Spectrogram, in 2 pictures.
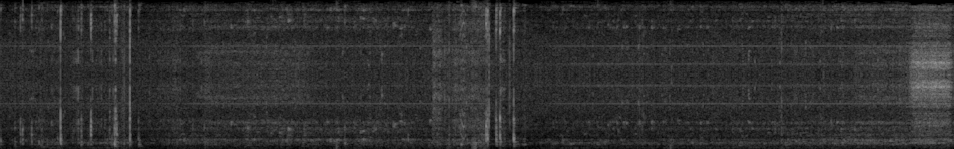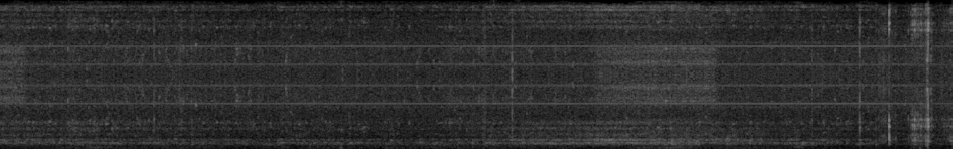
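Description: Scuba breathing heard underwater: a steady rush of regulator exhaust bubbles, with a brief hiss of breath through the regulator about nine seconds in. A few sharp clicks and rattles come in the first second and again around the fifth.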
